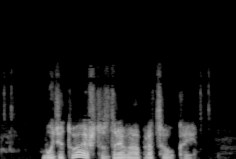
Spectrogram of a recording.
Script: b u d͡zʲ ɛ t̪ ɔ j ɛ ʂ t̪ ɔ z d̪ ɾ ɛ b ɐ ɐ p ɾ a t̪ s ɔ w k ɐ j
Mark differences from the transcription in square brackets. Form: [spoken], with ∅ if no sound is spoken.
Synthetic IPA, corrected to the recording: b u d͡zʲ ɛ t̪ ɔ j ɛ ʂ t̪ ɔ z d̪ ɾ ɛ [v] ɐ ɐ p ɾ a t̪ s ɔ w k ɐ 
